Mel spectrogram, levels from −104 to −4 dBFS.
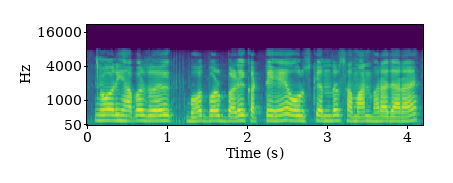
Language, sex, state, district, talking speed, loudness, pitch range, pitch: Hindi, female, Bihar, West Champaran, 255 wpm, -14 LUFS, 185-210 Hz, 195 Hz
